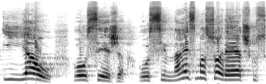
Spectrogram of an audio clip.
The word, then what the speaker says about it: YAUH: vídeo eu provei que não é Yahô e nem Yahu, na verdade é Iau, ou seja, os sinais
